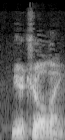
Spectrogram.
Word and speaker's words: Mutualink: Is that how it's pronounced? Mutualink, correct.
